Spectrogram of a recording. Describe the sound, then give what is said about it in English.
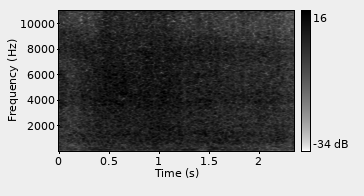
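A twin-propeller turboprop plane bound for Boston roars loudly and steadily as the pilot starts its engine, a dense rushing noise over a low, throbbing drone, with no voices. “One of the planes, destined for Boston, is a turboprop with two propellers. The pilot climbs aboard, starts the engine, and sends a deafening noise through the air.”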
